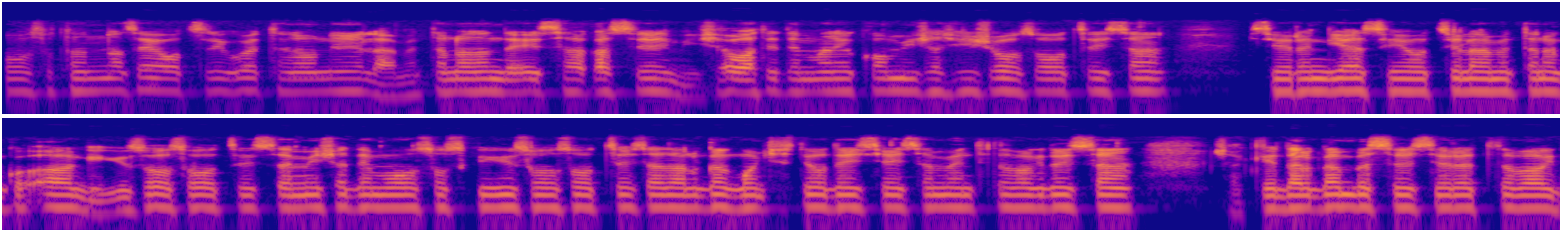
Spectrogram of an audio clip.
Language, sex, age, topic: Gamo, male, 18-24, government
